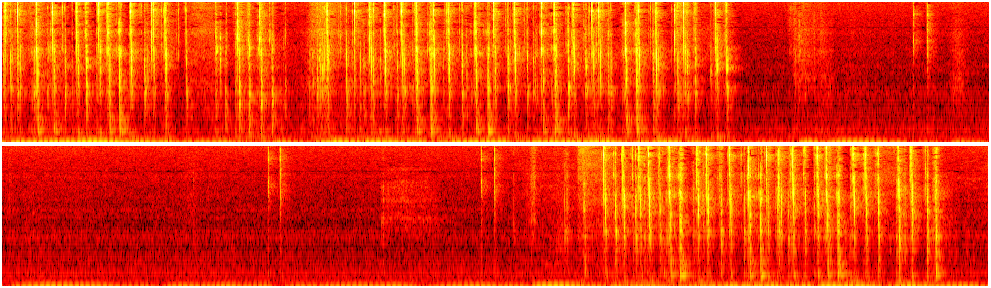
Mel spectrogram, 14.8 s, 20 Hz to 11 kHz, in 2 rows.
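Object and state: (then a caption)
Plastic mechanical keyboard being typed on. A pink plastic Razer Deathadder V3 Pink mechanical keyboard with backlit keycaps is typed on steadily with fingertips across the left-side keys, giving rapid, bright clacking keystrokes. The typing stops for about six seconds, leaving a low steady hum and a few scattered clicks, then resumes in a fast burst to the end.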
